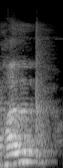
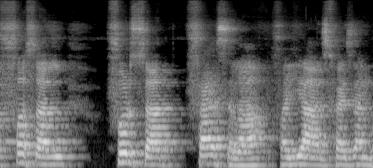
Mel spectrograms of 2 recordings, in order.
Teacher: तो फ जब हम हिंदी के शब्द बोलेंगे, हिंदी के शब्दों में होता है फ और उर्दू और अंग्रेजी के शब्दों में होता है फ। तो जब हम फ बोलेंगे तो होंठ हमारे चिपक जाएंगे, आपस में सट जाएंगे, जुड़ जाएंगे। और फ बोलेंगे तो दोनों होंठ अलग अलग रहेंगे, फ।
